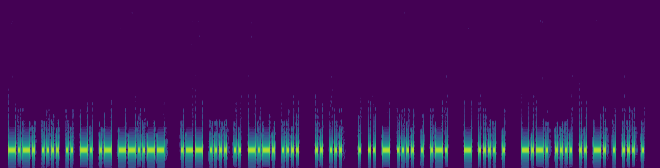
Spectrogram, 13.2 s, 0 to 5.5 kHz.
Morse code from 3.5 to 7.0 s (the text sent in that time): WHICH IS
